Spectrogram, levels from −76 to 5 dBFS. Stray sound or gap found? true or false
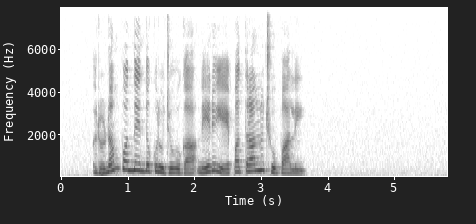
false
